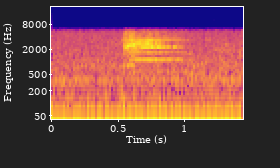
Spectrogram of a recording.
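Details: A pet cat meows once, a brief tonal mew with stacked harmonics, louder at onset and fading after half a second, against faint room noise.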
